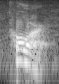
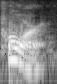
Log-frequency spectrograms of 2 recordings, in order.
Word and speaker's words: pour: Starts with a P. Poor. And when you're going to fill up a cup from another thing, you pour. No, it's not the same pronunciation, dude.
